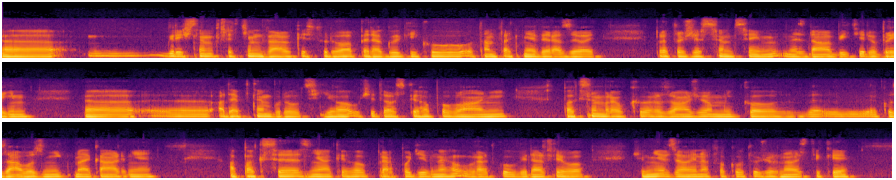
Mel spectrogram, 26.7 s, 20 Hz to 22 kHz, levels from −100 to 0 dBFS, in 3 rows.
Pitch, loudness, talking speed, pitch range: 105 Hz, -18 LUFS, 100 wpm, 100-115 Hz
